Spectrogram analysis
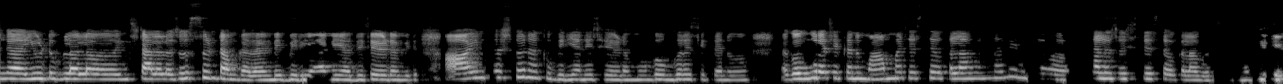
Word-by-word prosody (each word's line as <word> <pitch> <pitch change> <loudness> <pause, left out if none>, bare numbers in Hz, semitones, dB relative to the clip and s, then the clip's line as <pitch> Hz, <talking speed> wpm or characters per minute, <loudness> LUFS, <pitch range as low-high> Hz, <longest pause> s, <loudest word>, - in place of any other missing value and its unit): ఇంగ 265 0 0 0.2
యూట్యూబులలో, 255 -2 +4 0.3
ఇన్‌స్టాలలో 245 0 +2
చూస్తుంటాం 275 -2 +2
కదండీ, 205 +1 +2
బిర్యానీ 210 0 0
అది 210 +1 -2
చెయడం 215 -2 +4
ఇది. 225 - -12 0.4
ఆ - - +8 0.2
ఇంట్రస్ట్‌తో 315 +1 -3
నాకు 300 -2 -4
బిర్యానీ 220 +1 -2
చెయ్యడము, 210 -1 -3
గోంగూర 225 +1 -1
చికెనూ 205 -2 -7 0.5
ఆహ్, 225 - -5
గోంగూర 275 +3 +6
చికెన్ 275 -1 0
మా 230 - 0
అమ్మ 285 +2 -1
చేస్తే 280 +1 -7
ఒకలాగున్నది, 275 +4 -2
ఇందులో 260 -4 -9 0.2
ఇన్‌స్టాలో 275 +3 -1
చూషి 255 +1 -5
చేస్తే 255 -1 -4
ఒకలాగొస్తుందది. 200 +1 -6
245 Hz, 130 wpm, -24 LUFS, 215-270 Hz, 0.5 s, ఆ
